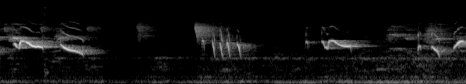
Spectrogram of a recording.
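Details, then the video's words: Pelanduk semak, or Horsfield's babbler, delivering its loud 'nembak nyiul' whistling used as masteran for training songbirds: two swooping whistles, a silence, a quick stuttered run of notes, then drawn-out level and rising whistles. "masteran nembak nyiul keras khas pelanduk semak"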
